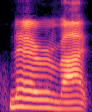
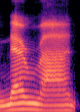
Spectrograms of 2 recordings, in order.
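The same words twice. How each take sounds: First: Louder, higher imitated backing-off; emphatic retold dismissal. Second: Said in the usual way. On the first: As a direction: call it out higher, imitating someone giving up. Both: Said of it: "They're gonna be like".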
